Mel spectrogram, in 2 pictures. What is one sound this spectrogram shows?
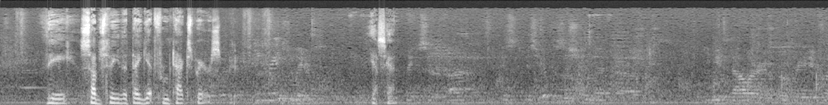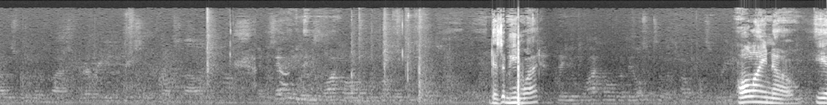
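An elderly man speaks calmly into a microphone in a room with some echo.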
